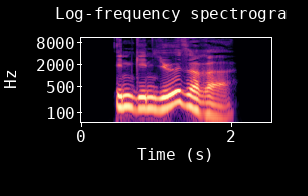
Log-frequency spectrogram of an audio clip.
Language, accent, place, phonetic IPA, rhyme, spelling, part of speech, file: German, Germany, Berlin, [ɪnɡeˈni̯øːzəʁə], -øːzəʁə, ingeniösere, adjective, De-ingeniösere.ogg
- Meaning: inflection of ingeniös: 1. strong/mixed nominative/accusative feminine singular comparative degree 2. strong nominative/accusative plural comparative degree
